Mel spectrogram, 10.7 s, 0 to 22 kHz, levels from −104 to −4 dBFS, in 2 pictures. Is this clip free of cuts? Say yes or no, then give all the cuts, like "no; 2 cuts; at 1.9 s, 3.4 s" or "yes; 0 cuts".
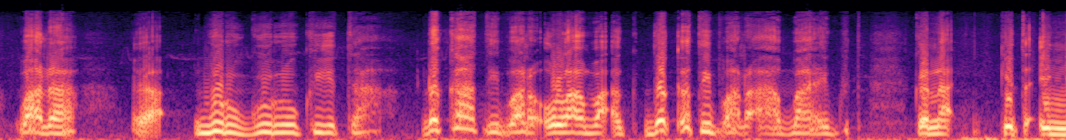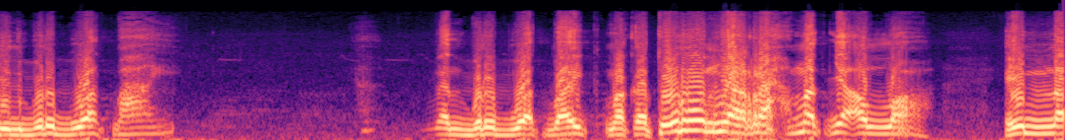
no; 1 cut; at 7.5 s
